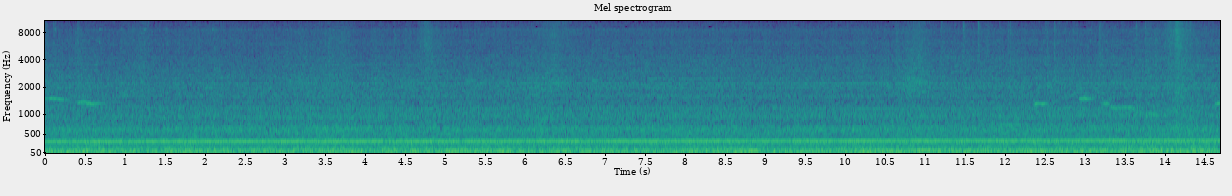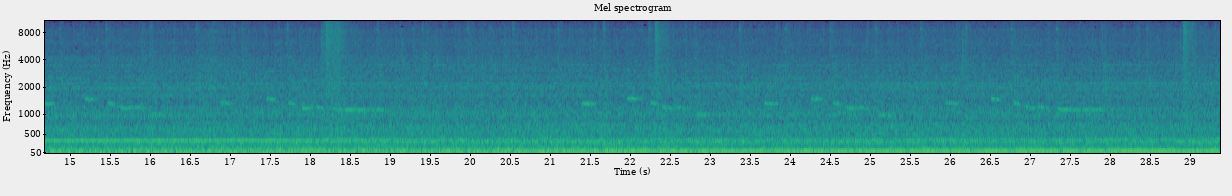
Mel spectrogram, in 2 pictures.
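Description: Suzuki Carry running along at a steady cruise, heard from inside the cab: a low engine hum with a steady whine that creeps slowly up in pitch, and a few light knocks.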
